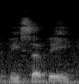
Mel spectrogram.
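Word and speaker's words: vis-à-vis: The phrase derives directly from French and that's why we actually pronounce it vis-a-vis. A lot of times in French the last letter is silent.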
